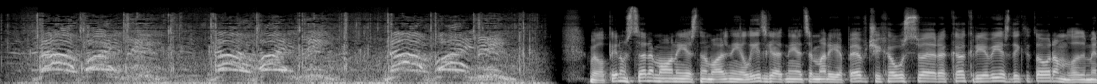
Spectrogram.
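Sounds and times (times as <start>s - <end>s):
large crowd chanting a name: 0.0s - 5.6s
speech: 5.9s - 10.9s.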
